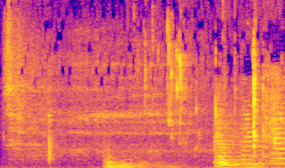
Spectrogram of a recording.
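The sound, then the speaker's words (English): Coffee dregs poured from a nearly empty coffee maker pot into a mug: two short, gurgling pours with splashy liquid sounds, moderately loud and heard alone. “He pours the dregs into the mug and downs it.”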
